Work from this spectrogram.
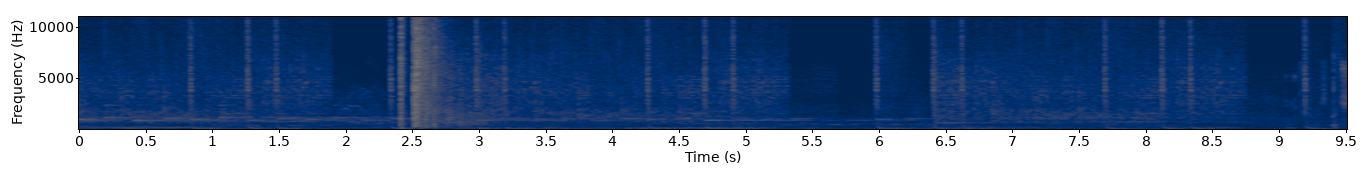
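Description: A gun loaded with high power rounds fires in Resident Evil 2, one loud sharp shot cracking out near the middle over a steady bed of game ambience and music.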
